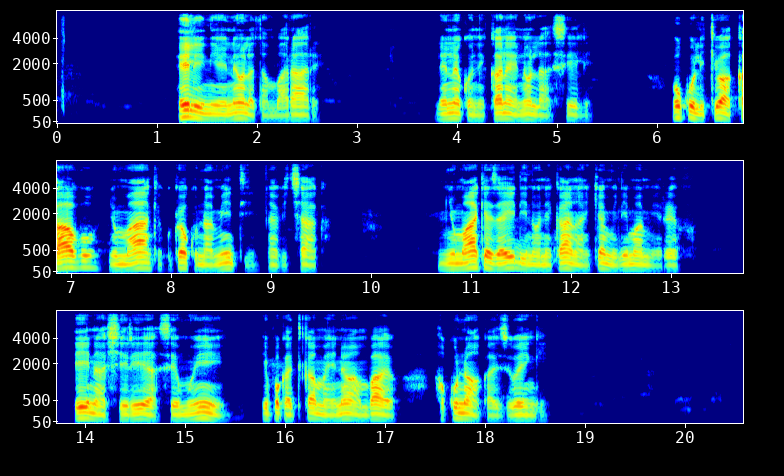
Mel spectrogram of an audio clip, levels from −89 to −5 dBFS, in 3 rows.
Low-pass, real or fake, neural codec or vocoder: 7.2 kHz; real; none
